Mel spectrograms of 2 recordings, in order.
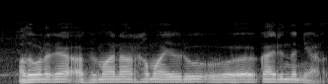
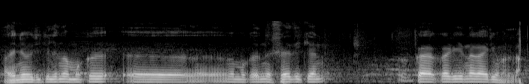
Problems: none marked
